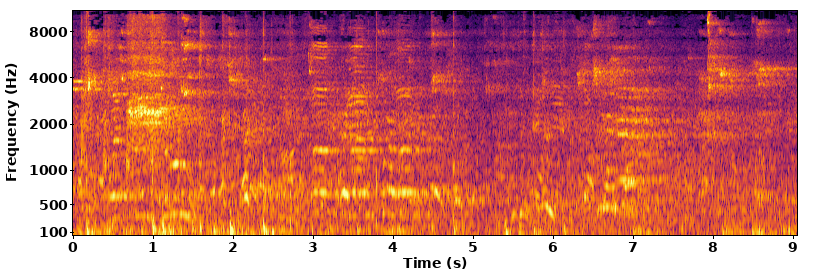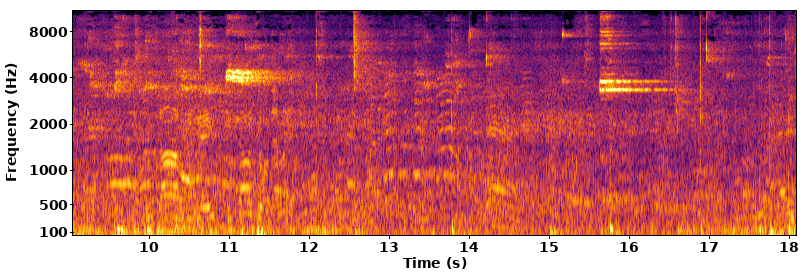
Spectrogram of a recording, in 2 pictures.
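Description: A basketball being dribbled on a hardwood court, repeated thuds that echo in a large gym. Indistinct voices of players, coaches and spectators run under it, with a few brief high-pitched squeaks.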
